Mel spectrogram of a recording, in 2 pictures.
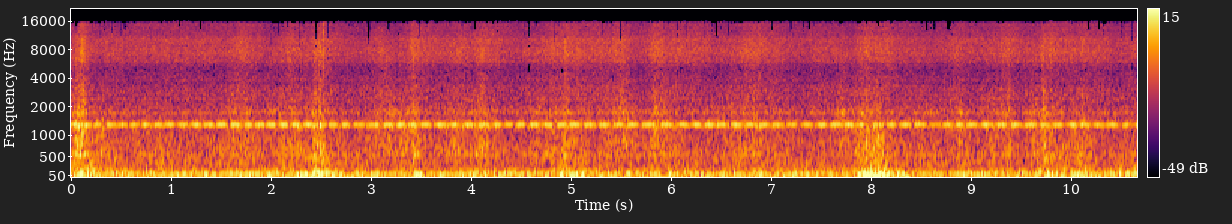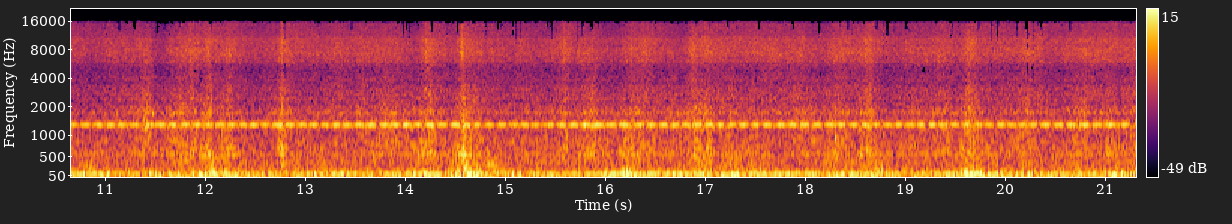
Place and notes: matiatia warf, Auckland
ferry engine and waves crashing on boat.
New Zealand, 1 October, 00:26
